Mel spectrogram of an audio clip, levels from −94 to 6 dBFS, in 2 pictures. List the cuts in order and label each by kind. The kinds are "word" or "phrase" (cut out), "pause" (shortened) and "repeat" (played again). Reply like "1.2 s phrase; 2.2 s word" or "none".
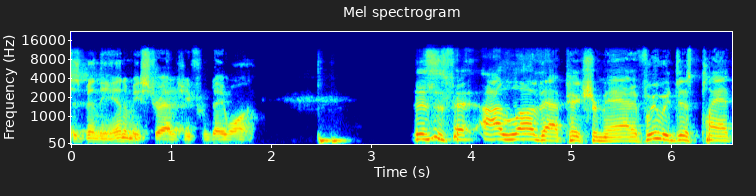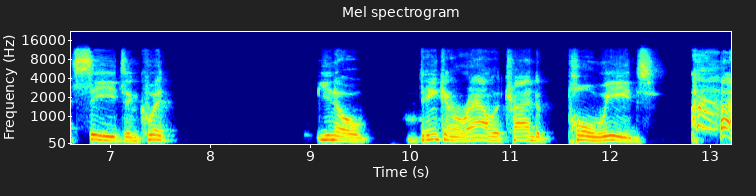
none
